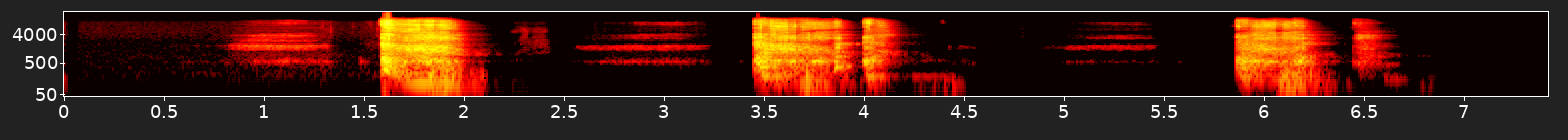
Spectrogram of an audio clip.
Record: {"three_cough_length": "7.4 s", "three_cough_amplitude": 32768, "three_cough_signal_mean_std_ratio": 0.31, "survey_phase": "beta (2021-08-13 to 2022-03-07)", "age": "45-64", "gender": "Male", "wearing_mask": "No", "symptom_cough_any": true, "symptom_runny_or_blocked_nose": true, "symptom_fatigue": true, "symptom_headache": true, "symptom_other": true, "symptom_onset": "7 days", "smoker_status": "Never smoked", "respiratory_condition_asthma": false, "respiratory_condition_other": false, "recruitment_source": "Test and Trace", "submission_delay": "2 days", "covid_test_result": "Positive", "covid_test_method": "RT-qPCR", "covid_ct_value": 20.3, "covid_ct_gene": "N gene"}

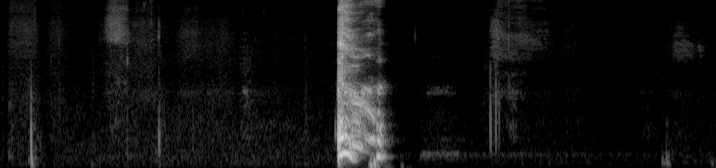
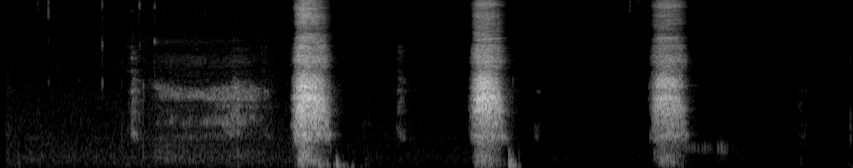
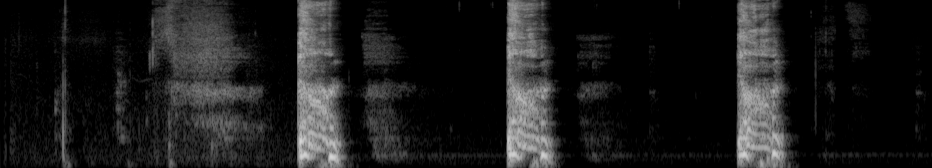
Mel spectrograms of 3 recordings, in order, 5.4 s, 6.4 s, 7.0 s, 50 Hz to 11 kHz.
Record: {"cough_length": "5.4 s", "cough_amplitude": 32767, "cough_signal_mean_std_ratio": 0.17, "exhalation_length": "6.4 s", "exhalation_amplitude": 29158, "exhalation_signal_mean_std_ratio": 0.24, "three_cough_length": "7.0 s", "three_cough_amplitude": 32768, "three_cough_signal_mean_std_ratio": 0.29, "survey_phase": "beta (2021-08-13 to 2022-03-07)", "age": "18-44", "gender": "Female", "wearing_mask": "No", "symptom_none": true, "smoker_status": "Ex-smoker", "respiratory_condition_asthma": false, "respiratory_condition_other": false, "recruitment_source": "REACT", "submission_delay": "1 day", "covid_test_result": "Negative", "covid_test_method": "RT-qPCR"}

